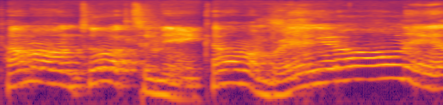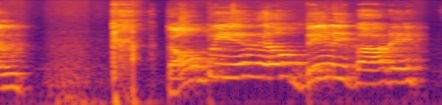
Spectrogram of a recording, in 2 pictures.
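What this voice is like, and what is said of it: Santa character with Texan accent. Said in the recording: “You sound quite strange, Santa ... this isn't your normal voice ... really I'm from Texas”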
